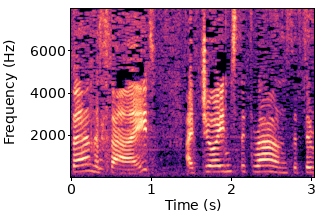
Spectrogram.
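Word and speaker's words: Bemersyde: family seat, and I'm sorry, I don't know how this is pronounced, Burneside, joined the grounds of the ruined abbey. Oh, so right. that's the Laird of Bermerside, or the fighting Right.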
